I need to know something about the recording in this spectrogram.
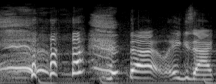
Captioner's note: laughs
